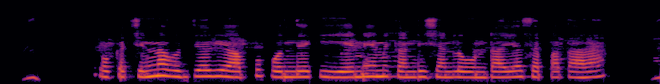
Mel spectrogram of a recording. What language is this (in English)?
Telugu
